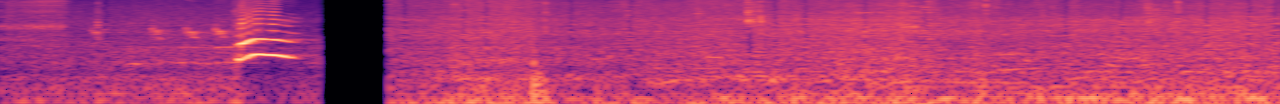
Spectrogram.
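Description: Steady low engine and road rumble heard inside the cabin of a moving van. It starts abruptly about two seconds in, after a short, loud call that rises and then falls in pitch.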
